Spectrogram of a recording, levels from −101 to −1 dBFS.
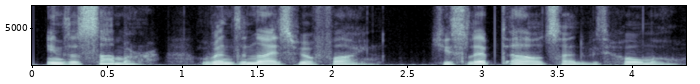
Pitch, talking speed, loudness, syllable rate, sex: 140 Hz, 180 wpm, -19 LUFS, 5.1 syllables/s, male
